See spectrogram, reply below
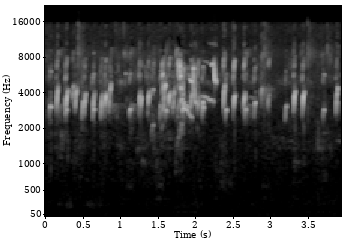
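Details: Goldfinch song used as a learning stimulus for young songbirds: rapid, high, liquid twittering of short chirps, with a brief burst of buzzy trills and slurred whistles near the middle, then more clipped notes.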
